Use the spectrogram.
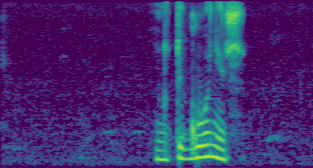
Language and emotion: Russian, angry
